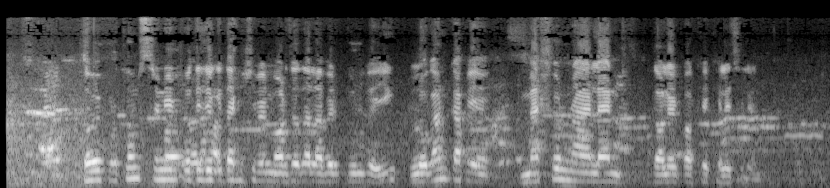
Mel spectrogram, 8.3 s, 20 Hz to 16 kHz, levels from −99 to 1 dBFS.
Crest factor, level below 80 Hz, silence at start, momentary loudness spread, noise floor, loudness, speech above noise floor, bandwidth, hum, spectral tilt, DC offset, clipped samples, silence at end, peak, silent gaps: 18 dB; -56 dBFS; 0.05 s; 12 LU; -39 dBFS; -16 LUFS; 22 dB; 11.5 kHz; none; -3.5 dB/octave; under 0.1%; under 0.1%; 0.1 s; 0 dBFS; none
